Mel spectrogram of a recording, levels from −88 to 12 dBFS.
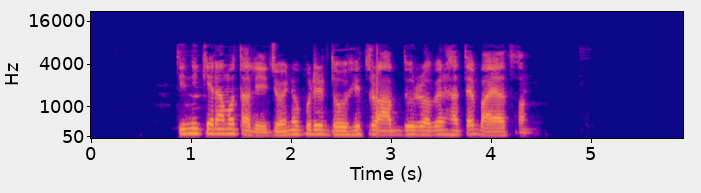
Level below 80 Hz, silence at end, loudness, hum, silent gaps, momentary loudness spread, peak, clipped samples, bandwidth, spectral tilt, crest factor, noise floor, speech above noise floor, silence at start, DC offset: -54 dBFS; 1.55 s; -15 LUFS; none; none; 5 LU; -2 dBFS; under 0.1%; 8.2 kHz; -6.5 dB/octave; 16 dB; under -90 dBFS; over 75 dB; 0.85 s; under 0.1%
